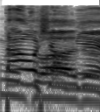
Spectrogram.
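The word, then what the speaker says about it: 따오샤오미 (刀削面): 아, 도삭면. 따오샤오미. – 네.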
